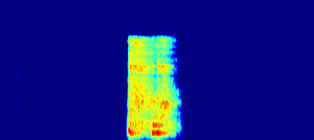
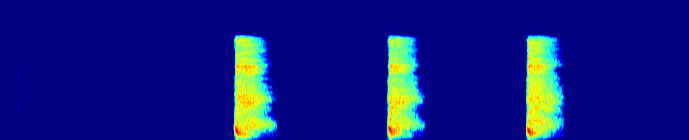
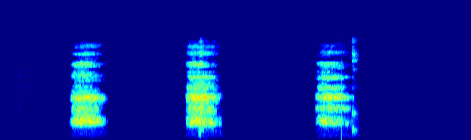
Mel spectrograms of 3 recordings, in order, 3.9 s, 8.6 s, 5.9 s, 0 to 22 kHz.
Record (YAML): cough_length: 3.9 s
cough_amplitude: 27612
cough_signal_mean_std_ratio: 0.28
three_cough_length: 8.6 s
three_cough_amplitude: 30404
three_cough_signal_mean_std_ratio: 0.23
exhalation_length: 5.9 s
exhalation_amplitude: 3442
exhalation_signal_mean_std_ratio: 0.35
survey_phase: beta (2021-08-13 to 2022-03-07)
age: 45-64
gender: Male
wearing_mask: 'No'
symptom_cough_any: true
symptom_runny_or_blocked_nose: true
symptom_sore_throat: true
symptom_fever_high_temperature: true
symptom_headache: true
symptom_onset: 3 days
smoker_status: Never smoked
respiratory_condition_asthma: false
respiratory_condition_other: false
recruitment_source: Test and Trace
submission_delay: 1 day
covid_test_result: Positive
covid_test_method: RT-qPCR
covid_ct_value: 16.1
covid_ct_gene: ORF1ab gene
covid_ct_mean: 16.6
covid_viral_load: 3600000 copies/ml
covid_viral_load_category: High viral load (>1M copies/ml)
